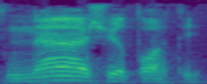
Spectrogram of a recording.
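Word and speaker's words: ناشطات: They pronounce وَالنَّاشِطَاتِ maybe وَالنَّاشِطَاتِ, which is a mistake. It's nashitati. Okay? Nashta, once again, should be heavy, because the letter before it is heavy.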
